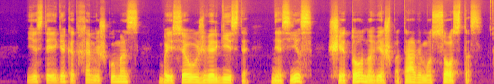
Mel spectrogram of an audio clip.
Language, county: Lithuanian, Kaunas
